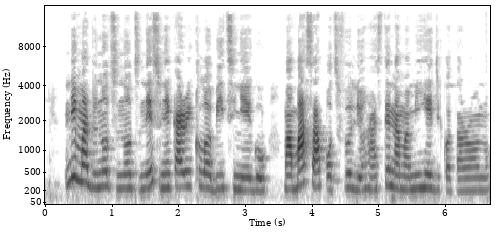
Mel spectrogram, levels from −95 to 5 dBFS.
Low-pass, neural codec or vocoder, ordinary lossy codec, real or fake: 14.4 kHz; none; MP3, 64 kbps; real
